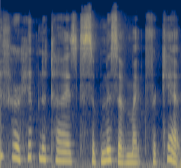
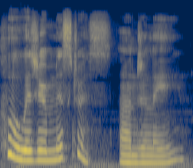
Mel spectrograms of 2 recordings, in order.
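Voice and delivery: usual speaking voice

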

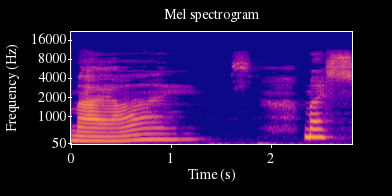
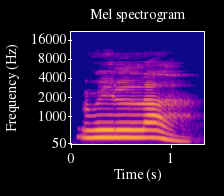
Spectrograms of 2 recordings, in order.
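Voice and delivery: "Relax." louder and higher, falling firmly; firm hypnotic command; 4 semitones higher, 6 dB louder than usual. Acted. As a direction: press the word "Relax." home with force. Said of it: "my hypnotic voice".

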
